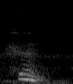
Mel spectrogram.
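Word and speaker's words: ふん: Pour dire 2 minutes, 5 minutes, 7 minutes et 9 minutes, on prononcera fun. Donc 2 fun, 5 fun, 7 fun, 9 fun. Et pour tous les autres, on dira pun au lieu de fun.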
